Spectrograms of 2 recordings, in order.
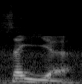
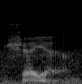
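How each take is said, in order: First: The 'y' sound is doubled and held. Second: The 'y' sound is single and short. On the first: "Hamzah di uh, ibdalkan kepada ia" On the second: "transferkan kepada ya, jadi baca dengan saya"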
